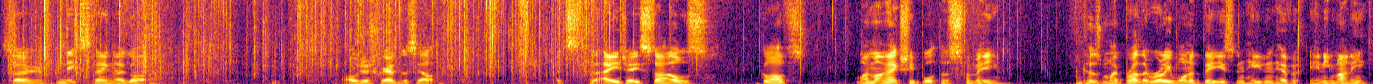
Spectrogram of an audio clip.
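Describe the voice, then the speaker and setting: A man's voice: deep voice, little pitch movement, unhurried, a little hiss or hum. A young man, talking hesitantly with many fillers in a casual vlog. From New Zealand. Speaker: vlogger.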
